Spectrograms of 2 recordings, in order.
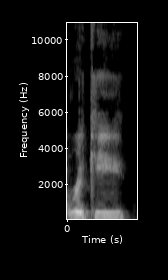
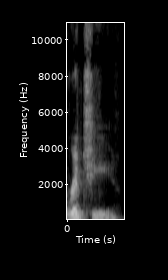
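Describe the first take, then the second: First: The double C is not a ch sound. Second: The double C is a ch sound. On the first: The speaker calls it wrong. "not Ricky" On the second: The speaker calls it right. "you would pronounce the double C as C H"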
